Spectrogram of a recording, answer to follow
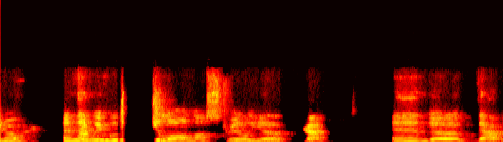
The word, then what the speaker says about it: Geelong: designed and made for you you moved to gee long is that how you say all right now it's pronounced g long and i would like to just intercert here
